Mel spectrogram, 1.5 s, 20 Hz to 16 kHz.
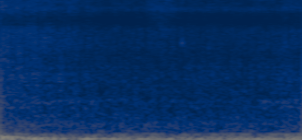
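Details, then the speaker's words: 1976 Chevelle Malibu, cold start after new transmission install, pedal pumped to start, exhaust cut off except catalytic converter; deep, steady, even rumble with no knock or tick; normal cold-start idle. "I cut off the exhaust other than the catalytic converter sounds pretty good actually yeah sounds real good"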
